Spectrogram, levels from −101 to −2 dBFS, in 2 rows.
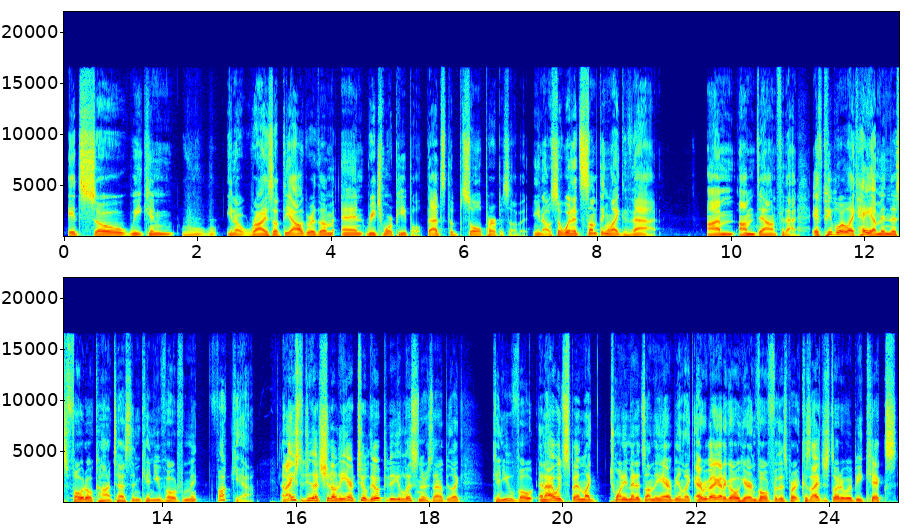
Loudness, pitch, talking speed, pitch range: -22 LUFS, 120 Hz, 245 wpm, 110-145 Hz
